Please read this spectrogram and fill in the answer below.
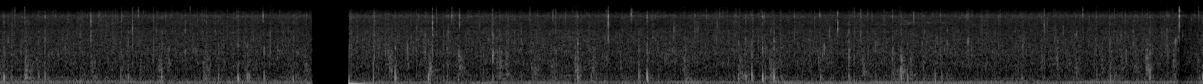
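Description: Steady rain falling, a constant hiss with separate drops landing close by. About three seconds in, the sound cuts out to silence for a moment and comes back with a sharp click.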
